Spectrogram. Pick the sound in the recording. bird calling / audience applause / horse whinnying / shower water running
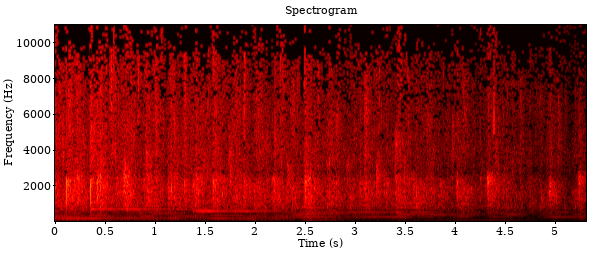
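audience applause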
